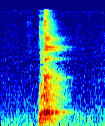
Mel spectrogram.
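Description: A Basenji gives a single sharp, brief bark that fades quickly into quiet.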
